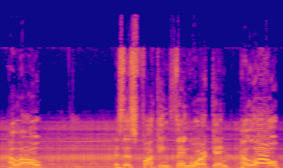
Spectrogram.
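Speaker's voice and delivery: high calling hello into a mic. Real, not acted. Mic check, nobody hears him.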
